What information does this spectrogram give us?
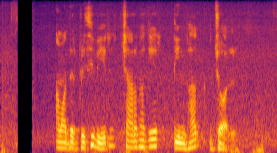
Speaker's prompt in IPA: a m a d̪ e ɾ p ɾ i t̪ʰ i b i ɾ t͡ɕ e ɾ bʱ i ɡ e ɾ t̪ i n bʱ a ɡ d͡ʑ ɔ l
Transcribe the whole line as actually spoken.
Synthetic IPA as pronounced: a m a d̪ e ɾ p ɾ i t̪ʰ i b i ɾ t͡ɕ a ɾ bʱ a ɡ e ɾ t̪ i n bʱ a ɡ d͡ʑ ɔ l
